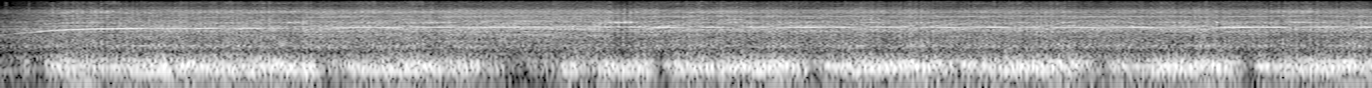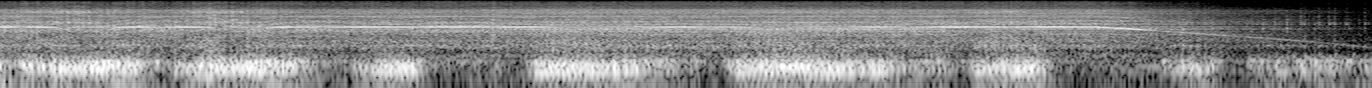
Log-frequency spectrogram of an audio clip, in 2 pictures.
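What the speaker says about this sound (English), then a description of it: "gradually add the sugar and sweetener while we're whisking" An electric hand whisk whirs steadily and loudly through meringue as sugar and sweetener are gradually added, a sustained motor whine with rhythmic beating pulses, then it stops near the end.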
